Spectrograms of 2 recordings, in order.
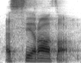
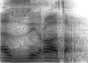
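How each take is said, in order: First: It starts with a plain, light s sound. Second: It starts with a z sound and rounded lips. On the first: "mengganti sa dengan sin" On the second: "Dia membacanya dengan zai"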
